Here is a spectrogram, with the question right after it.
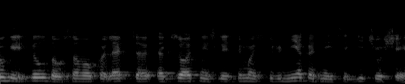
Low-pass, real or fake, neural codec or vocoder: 5.4 kHz; fake; vocoder, 44.1 kHz, 128 mel bands, Pupu-Vocoder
